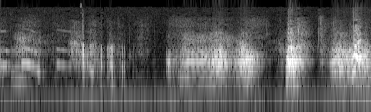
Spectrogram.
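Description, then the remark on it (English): A dog, King, growls low and rough, then breaks into a few loud, sharp barks in quick succession, with harsh snarling between the bursts. “Hang on to that dog.”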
